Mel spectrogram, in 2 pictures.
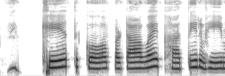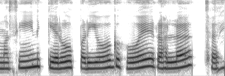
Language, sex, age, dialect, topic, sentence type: Maithili, female, 18-24, Angika, agriculture, statement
